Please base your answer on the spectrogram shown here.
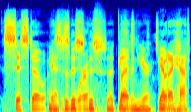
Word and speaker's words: Cystoisospora: it cyto isospore or cystoisospora the way you pronounce it cysto or cyto because some people are writing saito and some are actually there is an s in there so it's actually systo this uh but i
